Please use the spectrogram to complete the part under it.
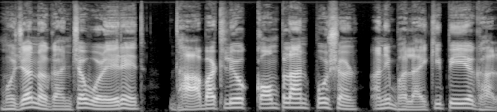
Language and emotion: Goan Konkani, neutral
